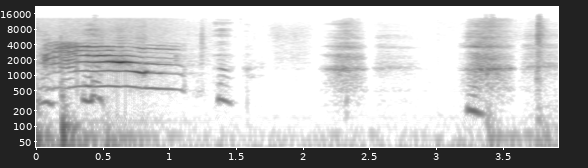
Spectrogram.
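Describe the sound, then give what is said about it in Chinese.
A cat gives one drawn-out, tonal meow that bends in pitch, followed by a few quieter breathy sounds. “点解无啦啦有只猫噶？”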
